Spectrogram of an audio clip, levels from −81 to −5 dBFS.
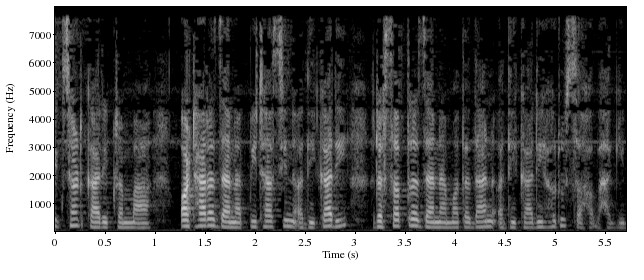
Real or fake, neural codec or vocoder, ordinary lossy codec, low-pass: real; none; none; none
